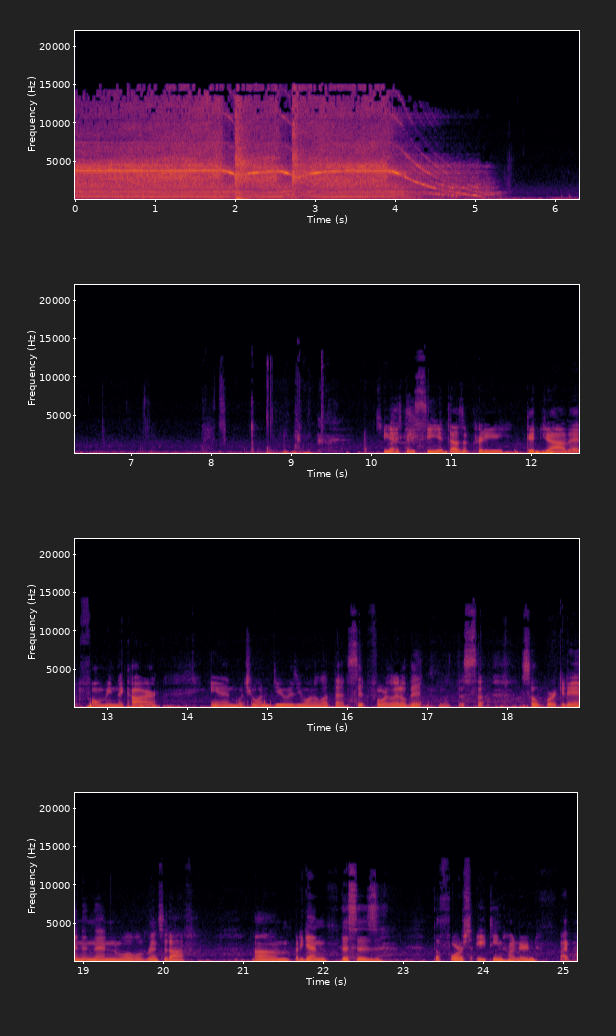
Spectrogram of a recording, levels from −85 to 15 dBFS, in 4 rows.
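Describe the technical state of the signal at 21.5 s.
At 21.5 s the audio carries the same damage heard across the whole clip, most likely MP2 compression at a bitrate around 80 kbps. The encoder divides the spectrum into 32 sub-bands and runs short of bits, so upper bands drop out and flicker back while the remaining ones are coarsely quantised. The result is plainly audible: a dull top with a gurgling, granular texture, unlike a plain low-pass filter's steady, clean roll-off.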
